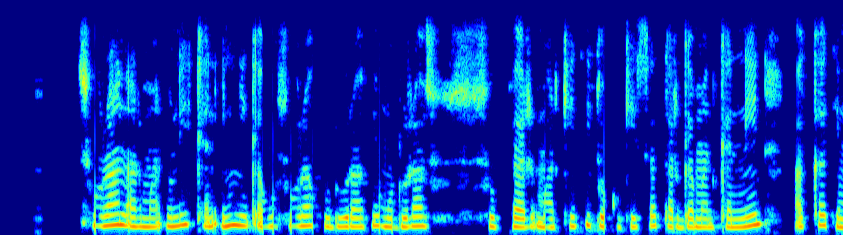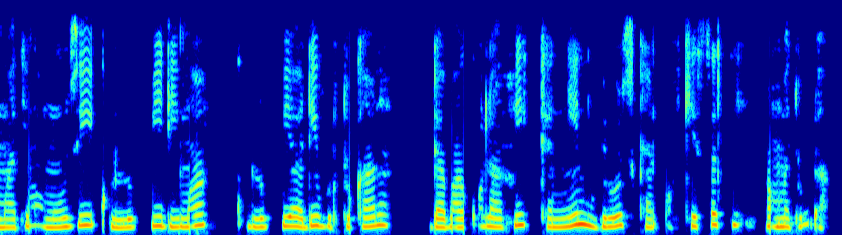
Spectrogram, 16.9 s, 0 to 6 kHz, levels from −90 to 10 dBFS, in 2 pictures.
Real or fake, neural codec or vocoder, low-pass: real; none; 5.4 kHz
